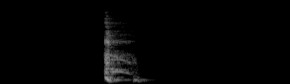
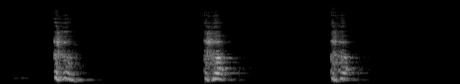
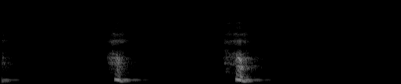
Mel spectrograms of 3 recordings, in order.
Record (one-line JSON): {"cough_length": "2.9 s", "cough_amplitude": 5920, "cough_signal_mean_std_ratio": 0.21, "three_cough_length": "4.6 s", "three_cough_amplitude": 8794, "three_cough_signal_mean_std_ratio": 0.3, "exhalation_length": "4.0 s", "exhalation_amplitude": 2508, "exhalation_signal_mean_std_ratio": 0.26, "survey_phase": "alpha (2021-03-01 to 2021-08-12)", "age": "65+", "gender": "Female", "wearing_mask": "No", "symptom_none": true, "symptom_onset": "13 days", "smoker_status": "Never smoked", "respiratory_condition_asthma": false, "respiratory_condition_other": false, "recruitment_source": "REACT", "submission_delay": "1 day", "covid_test_result": "Negative", "covid_test_method": "RT-qPCR"}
